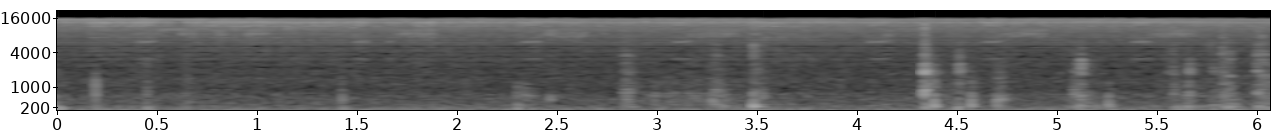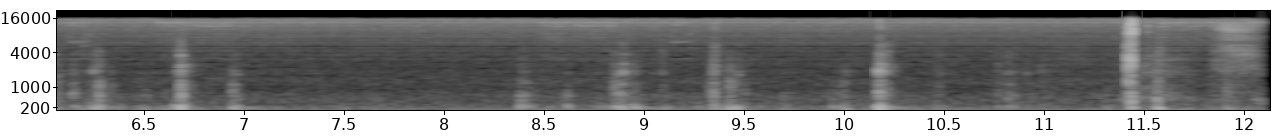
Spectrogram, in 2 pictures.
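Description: Scattered light clicks and knocks of plastic toy trains and toy track being handled, as toy engines are set back on the rails.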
